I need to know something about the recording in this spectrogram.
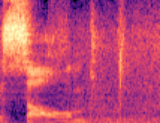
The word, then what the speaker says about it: psalm: How do you say calm? Krista says calm. She says the I L. say palm. Tom. Krista says the Tom. L. Pom. Yeah. But I say the L in psalm.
